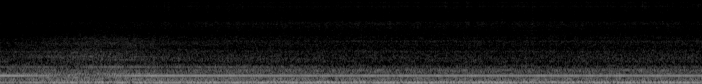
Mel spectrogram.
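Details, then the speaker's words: Homemade 2 HP cyclone dust collector built from a modified Harbor Freight unit: steady motor hum and airflow rush at an even, constant tone with no rattles or surging; runs smoothly and quieter than expected. "Actually, it's not even that loud. I'll leave the volume on for a second so you can hear it, but it's really not as bad as I expected."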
